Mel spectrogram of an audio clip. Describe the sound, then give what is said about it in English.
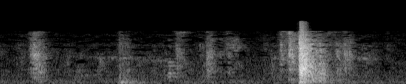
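An office door being opened, heard as a handful of scattered clunks and rattles from the latch and handle, capped by one sharp, loud bang near the end. “Let me just open that door so I don't have to use the key.”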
